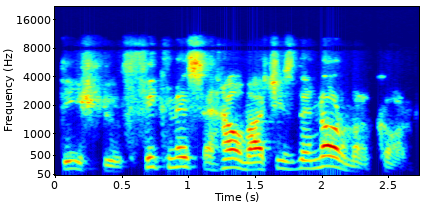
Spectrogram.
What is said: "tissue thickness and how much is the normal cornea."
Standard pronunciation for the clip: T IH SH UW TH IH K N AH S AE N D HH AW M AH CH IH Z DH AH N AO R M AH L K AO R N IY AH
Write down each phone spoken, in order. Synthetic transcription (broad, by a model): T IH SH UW TH IH K N AH S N HH AW M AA CH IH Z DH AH N AO R M AH L K AO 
